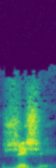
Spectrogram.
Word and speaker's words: Gigi: Gigi.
